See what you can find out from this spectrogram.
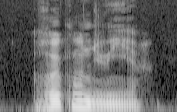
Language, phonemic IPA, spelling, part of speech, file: French, /ʁə.kɔ̃.dɥiʁ/, reconduire, verb, Fr-reconduire.ogg
- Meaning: 1. to renew 2. to accompany (somebody back somewhere); to take (back)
